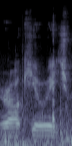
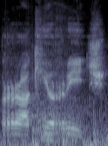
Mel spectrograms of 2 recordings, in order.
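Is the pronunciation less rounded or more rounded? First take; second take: more rounded; less rounded. First: The words are said with more rounded sounds. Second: The words are said with less rounded sounds. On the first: The speaker calls it right. "Böyle biraz daha yuvarlayarak" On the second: The speaker calls it wrong. "Tabii böyle değil de"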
